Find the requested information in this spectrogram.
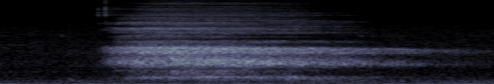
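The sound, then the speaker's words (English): A slow, deep breath out during a guided breathing exercise while lying down: a single soft, airy exhale that swells, holds, and gradually fades away. “Come on, take a deep breath in. And breathe out like this.”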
